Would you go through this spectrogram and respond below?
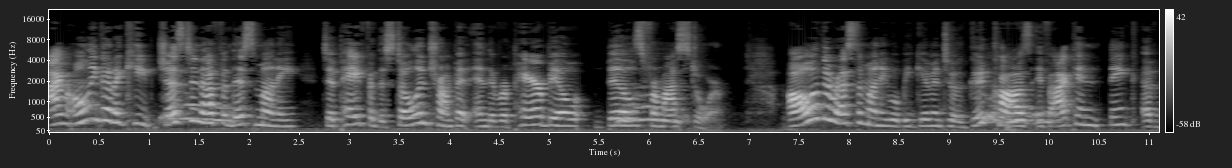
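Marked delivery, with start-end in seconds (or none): none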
